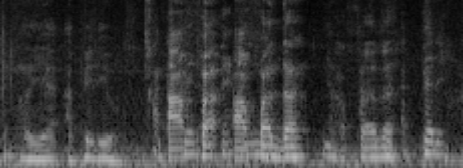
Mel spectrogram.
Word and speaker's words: Afede: Apede. Fa. F is pronounced fa. Fa. Apede. F yeah.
